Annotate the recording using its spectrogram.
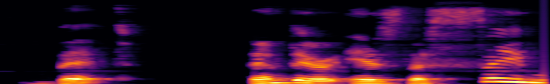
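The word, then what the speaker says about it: בּ: a slash interview because if it has a DOT it would be bet then there is the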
